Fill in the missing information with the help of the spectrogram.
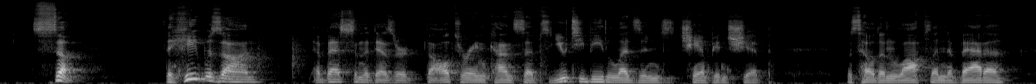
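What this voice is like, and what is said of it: Slightly hoarse voice. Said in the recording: “My voice is a little hoarse,... I am fighting my allergies”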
